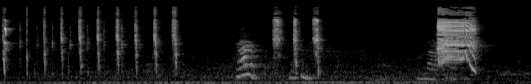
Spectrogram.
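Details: A talking Alexandrine parakeet, said to speak well and say "Ma", gives a quick run of about ten sharp clicks, a short voiced word-like syllable and a few bursts, then a loud, harsh squawk.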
